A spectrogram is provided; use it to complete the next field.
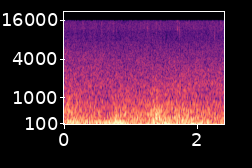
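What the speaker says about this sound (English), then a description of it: "I hear him scream through the sound of the pouring rain." Heavy rain pours down in a thunderstorm, a dense, steady roar with low rumbling swells of thunder underneath, continuous and fairly loud throughout.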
